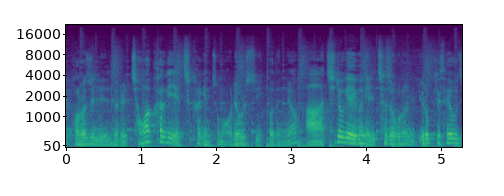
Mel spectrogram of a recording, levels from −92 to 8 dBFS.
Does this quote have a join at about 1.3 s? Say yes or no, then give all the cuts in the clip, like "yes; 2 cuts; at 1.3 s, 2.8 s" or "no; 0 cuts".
no; 1 cut; at 3.2 s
